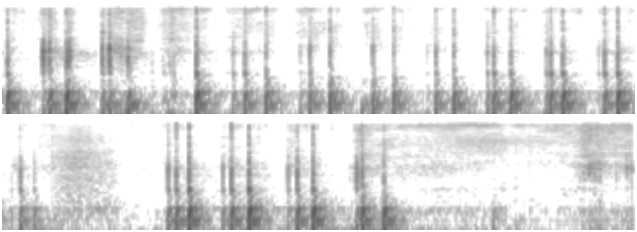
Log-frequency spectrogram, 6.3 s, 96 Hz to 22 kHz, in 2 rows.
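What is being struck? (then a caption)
Small cardboard box. A small, sealed, printed cardboard iPhone 13 Pro Max box lies face-up on a wooden table and is tapped and knocked with the fingertips of both hands. A fast, uneven run of short, dull, hollow taps with mostly low, boxy thuds dies away almost instantly. The tapping eases briefly before a second burst of firmer knocks.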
